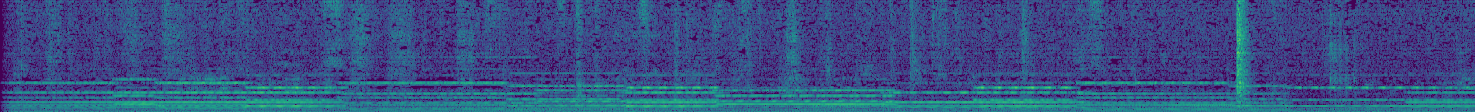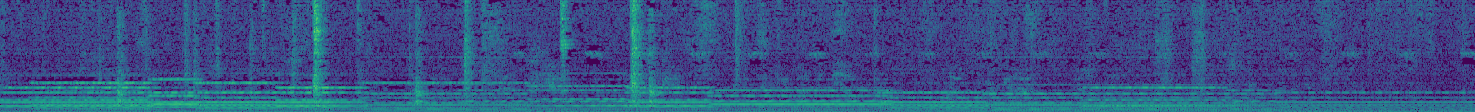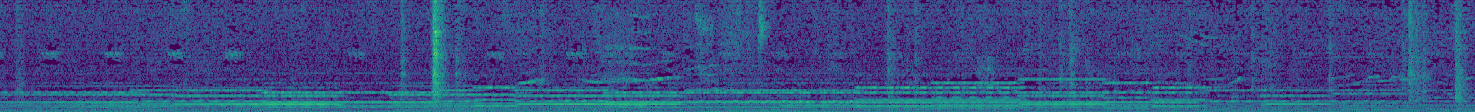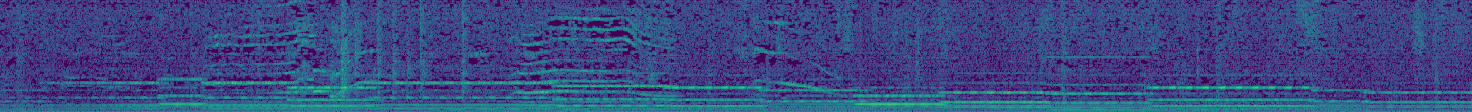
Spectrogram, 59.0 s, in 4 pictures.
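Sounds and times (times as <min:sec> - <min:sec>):
organ playing a prelude: 0:00.0 - 0:58.9
violin playing a prelude: 0:45.9 - 0:53.0.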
